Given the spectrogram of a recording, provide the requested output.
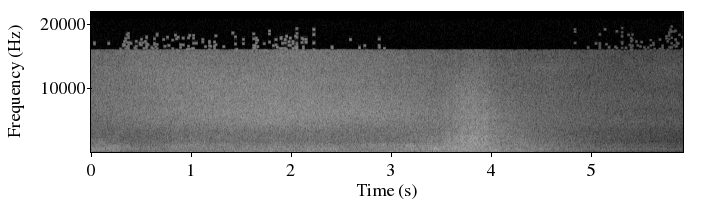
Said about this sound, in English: As La Bella leaves Guanabara Bay behind, the first few drops of rain begin to fall and the wind begins to howl.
